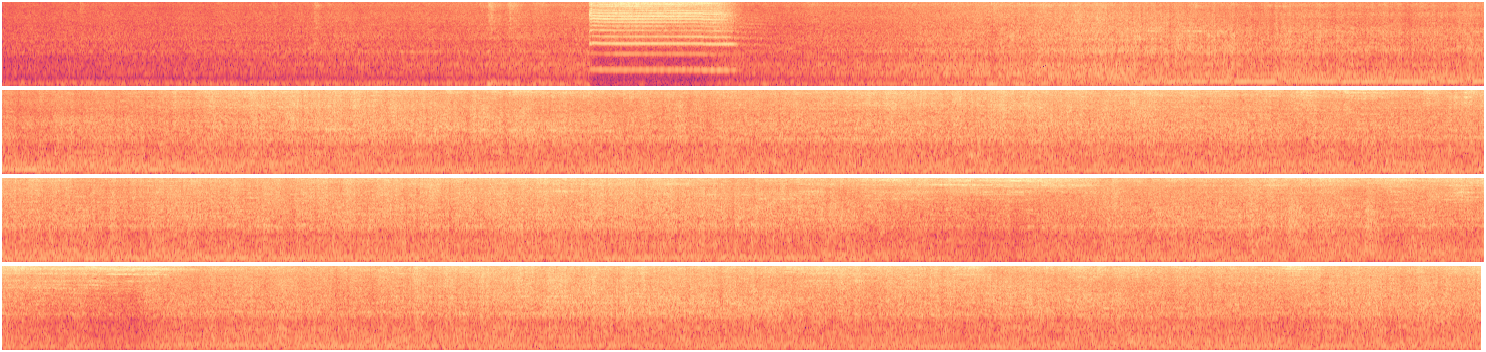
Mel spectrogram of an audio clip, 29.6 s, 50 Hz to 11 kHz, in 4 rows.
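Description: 2TE25KM twin-section diesel locomotive sounding one short horn blast about three seconds in. The locomotive then passes with its diesel engines running, followed by a long train of tank wagons rolling by on the rails.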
